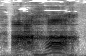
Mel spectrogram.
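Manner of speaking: high, loud mock "aha"; triumphant exclamation. Reading out his text to his niece, excited exclamation. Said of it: "and it went like this".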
